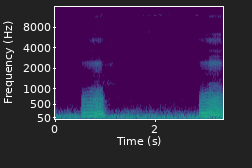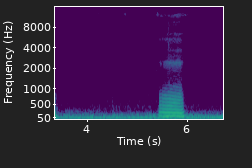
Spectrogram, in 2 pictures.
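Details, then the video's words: Sleeping dog snoring like a human; three short, harmonic rasping snores, each about half a second, spaced roughly every two and a half seconds in a quiet room. "사람처럼 코고는 강아지 (Dog snoring like human)"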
